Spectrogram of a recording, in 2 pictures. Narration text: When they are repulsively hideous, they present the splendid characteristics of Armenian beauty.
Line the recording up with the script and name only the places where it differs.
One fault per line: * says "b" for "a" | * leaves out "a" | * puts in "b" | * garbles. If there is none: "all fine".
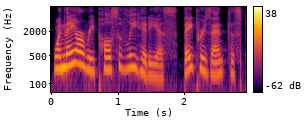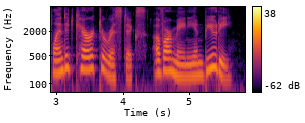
all fine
